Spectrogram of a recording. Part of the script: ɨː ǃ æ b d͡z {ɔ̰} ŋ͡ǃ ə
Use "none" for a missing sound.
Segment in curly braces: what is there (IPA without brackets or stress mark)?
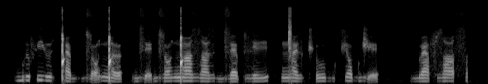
ɔ̰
